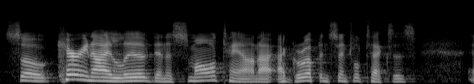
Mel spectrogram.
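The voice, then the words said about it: Slight Texas accent. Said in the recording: “many of you hear that accent now in the background a little bit. Yeah, that's a Texas accent.”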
